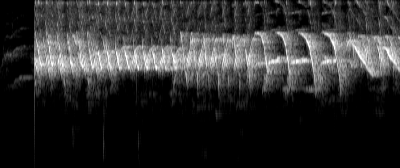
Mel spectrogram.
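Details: Loud canary song bursting in after a quiet start: a long dense rolling trill at high pitch, closing with several broad downward swoops.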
